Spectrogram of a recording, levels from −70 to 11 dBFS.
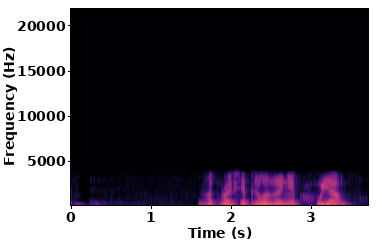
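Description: At 3.04 to 3.06 s, 20 ms of speech gives way to a brief patch of steady, smooth noise before the sound resumes, most likely sound dropped by the voice detector: the sender judged that moment to be background, stopped transmitting, and the receiver filled the gap with comfort noise. On a spectrogram this appears as a narrow vertical strip where the speech harmonics vanish and a flat, even haze takes their place. The waveform shows a short run of low, uniform noise.

From 3.60 to 3.70 s, the real room background is replaced by comfort noise in place of the background. This likely comes from discontinuous transmission, where the sender went quiet during a pause and the receiver synthesised noise roughly matching the background. That background sits about 34 dB below the loud parts, and the substitute is about 1 dB different in level, so the change is subtle: the texture becomes steadier and more featureless for 100 ms. 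On a spectrogram the irregular grain of the room noise gives way to a smooth, even wash. Everything stays capped at 4 kHz by the telephone-band call path, which points to a G.711-type codec.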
